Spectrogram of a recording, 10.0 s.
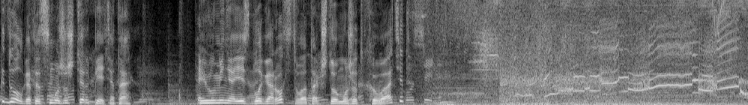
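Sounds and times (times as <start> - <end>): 
speech: 0.1 - 2.0, 2.6 - 6.6
woman screaming in pain: 6.7 - 9.9.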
